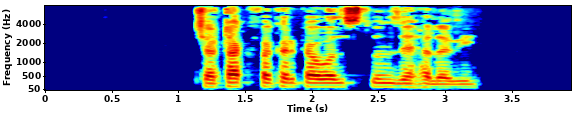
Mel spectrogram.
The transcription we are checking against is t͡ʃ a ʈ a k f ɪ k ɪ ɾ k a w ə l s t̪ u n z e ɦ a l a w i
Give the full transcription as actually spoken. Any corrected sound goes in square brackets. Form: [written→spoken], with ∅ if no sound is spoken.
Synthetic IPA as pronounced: t͡ʃ a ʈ a k f ɪ k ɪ ɾ k a w ə l s t̪ u n z e ɦ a l a w i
